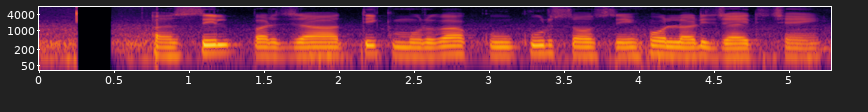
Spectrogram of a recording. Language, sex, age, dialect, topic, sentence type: Maithili, male, 25-30, Southern/Standard, agriculture, statement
